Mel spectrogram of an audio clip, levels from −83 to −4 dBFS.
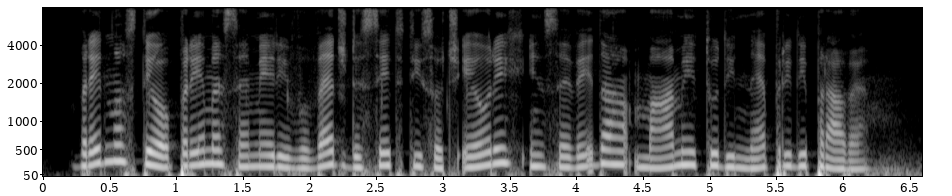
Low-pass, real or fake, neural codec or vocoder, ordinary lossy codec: none; real; none; none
